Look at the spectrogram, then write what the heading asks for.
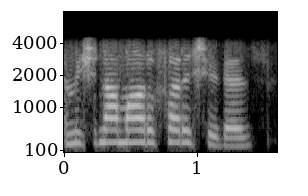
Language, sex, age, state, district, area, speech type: Kashmiri, female, 18-30, Jammu and Kashmir, Bandipora, rural, conversation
